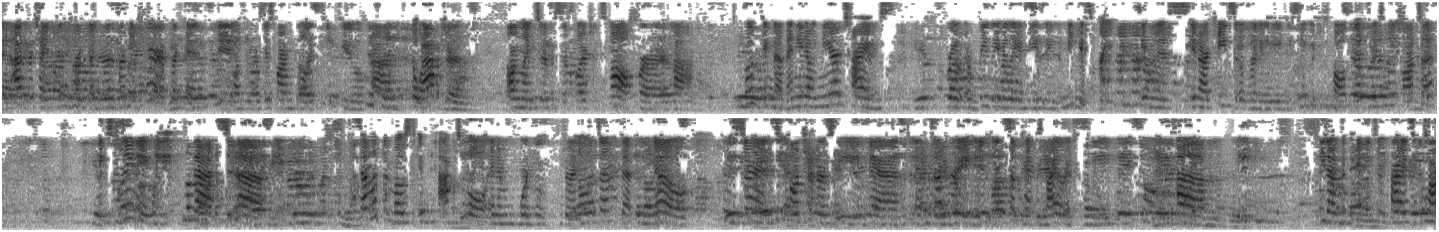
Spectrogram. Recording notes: The Tech Policy Grind is bringing you to State of the Net 2024 Live! In this episode, we put together three conversations from our live recording at the conference.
